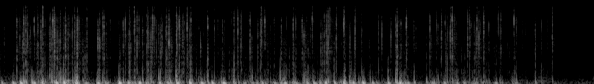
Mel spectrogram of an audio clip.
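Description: A yellow plush duck pet toy with an orange foot and a crinkle insert inside is crumpled and squeezed with both hands behind the mic. It makes a dense run of rapid crackling crinkles over soft, low thumping handling noise, then the sound thins out and fades near the end.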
